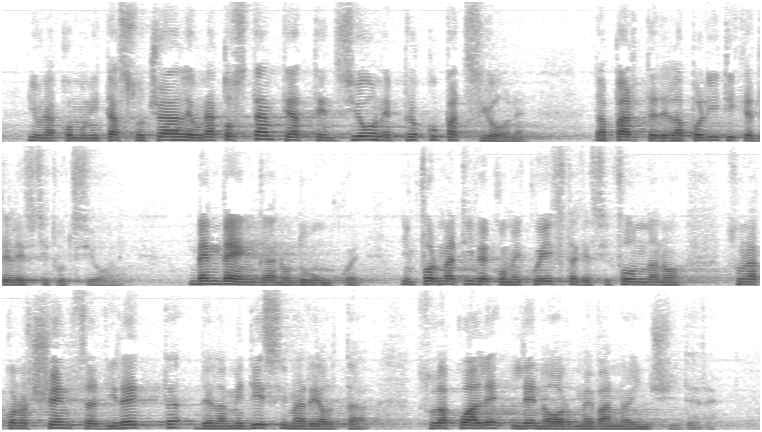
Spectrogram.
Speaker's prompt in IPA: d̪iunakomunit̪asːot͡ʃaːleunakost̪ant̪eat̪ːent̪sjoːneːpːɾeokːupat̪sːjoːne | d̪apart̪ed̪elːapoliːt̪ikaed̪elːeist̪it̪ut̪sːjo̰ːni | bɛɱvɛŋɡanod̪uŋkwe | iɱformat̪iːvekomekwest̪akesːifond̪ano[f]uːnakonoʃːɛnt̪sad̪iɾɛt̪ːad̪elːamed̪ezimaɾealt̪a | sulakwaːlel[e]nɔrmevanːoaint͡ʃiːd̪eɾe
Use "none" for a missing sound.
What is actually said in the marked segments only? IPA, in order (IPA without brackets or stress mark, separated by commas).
s, e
